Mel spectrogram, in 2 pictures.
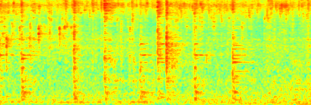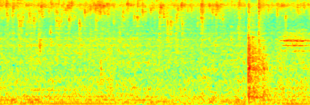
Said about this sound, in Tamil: இது எல்லாமே கொஞ்சம் நல்லா வெடிக்கட்டும்.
